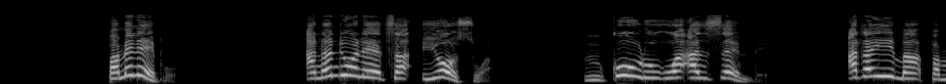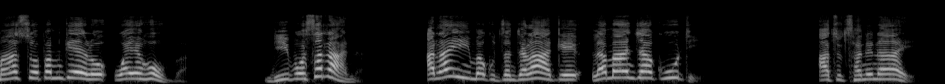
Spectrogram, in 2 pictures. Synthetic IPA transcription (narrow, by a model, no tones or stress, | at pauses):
pamɛnɛpɔ | anandiwɔnɛt͡sʰajɔswa̰ | ŋ̩kuluwaʔansɛmbɛ | ataimapamasɔpam̩kɛlɔwajɛɦɔːva | ndipɔsatanaː | naimakud͡zand͡ʒalak̬ɛlamand͡ʒakutḭ | at͡sʰɔt͡sʰanɛnaːjɛ̰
